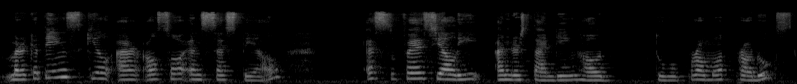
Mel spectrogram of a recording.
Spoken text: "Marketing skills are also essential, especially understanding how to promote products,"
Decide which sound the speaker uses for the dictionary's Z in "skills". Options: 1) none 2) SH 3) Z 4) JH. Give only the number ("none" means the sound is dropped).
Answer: 1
